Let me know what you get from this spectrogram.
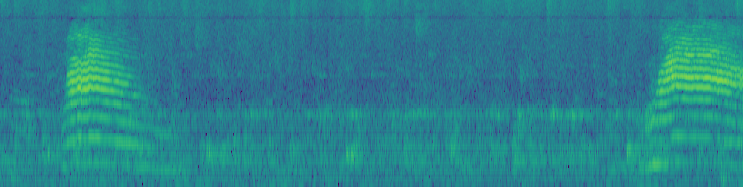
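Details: Kiki, a Siamese cat who dislikes her owner showering and tries to open the bathroom door, gives two loud drawn-out meows at start and end, bright and strained, near-screaming, with faint running water between.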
